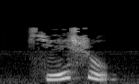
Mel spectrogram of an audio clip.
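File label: "学术", Mandarin Chinese; hsk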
